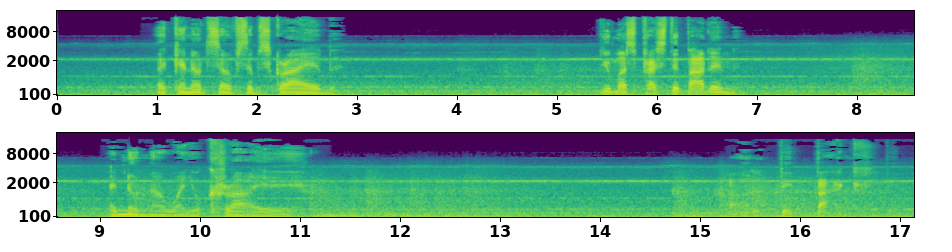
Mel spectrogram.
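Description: A man speaks slowly in a deep, menacing voice.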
